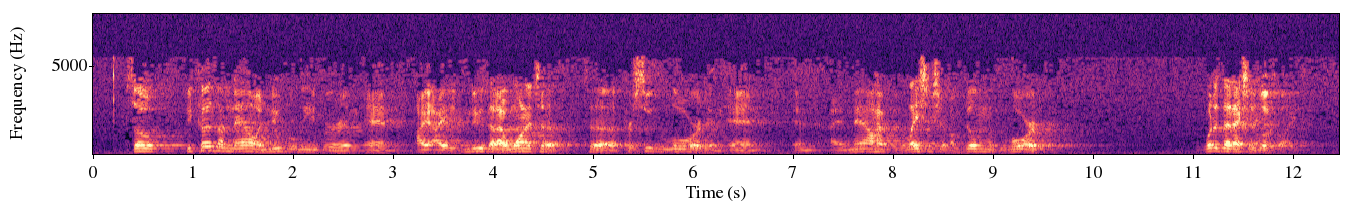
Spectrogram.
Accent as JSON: {"language": "English", "town": "Prattville", "region": "Alabama", "country": "United States", "tie": "born or raised there", "said": "I grew up here in Prattville"}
